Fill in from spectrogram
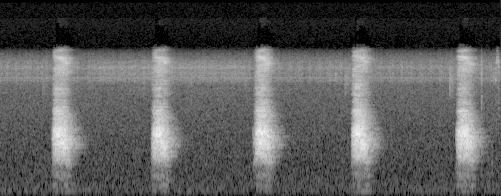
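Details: Pet parrot barking like a dog: five short, sharp bark-like notes evenly spaced about once a second, with a faint steady high whine in the background.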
